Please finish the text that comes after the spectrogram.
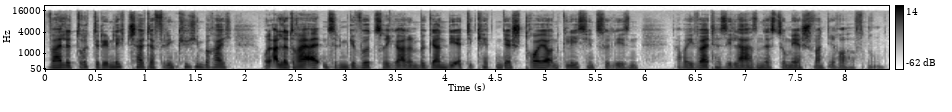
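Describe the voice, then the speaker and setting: Male audiobook narrator: medium pitch, scripted storybook delivery, dry close sound. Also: level tone, fast, dry recording. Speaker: audiobook reader.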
